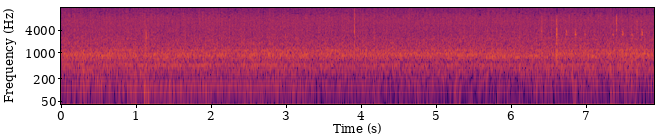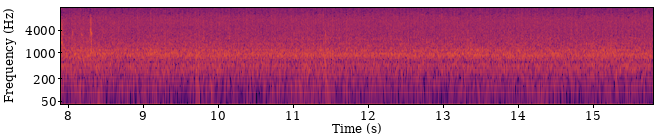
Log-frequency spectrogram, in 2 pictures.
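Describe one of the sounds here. Tyres roll steadily on asphalt.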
